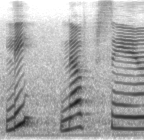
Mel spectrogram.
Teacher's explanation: छुपाया जा रहा है नून साकिन की साउंड को जो 2 ज़ेर तनवीन के अंदर आती है। सीन 2 ज़ेर सिन होता है ना, सिन सिन के एंड पे नून साकिन की साउंड है। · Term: इख्फा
